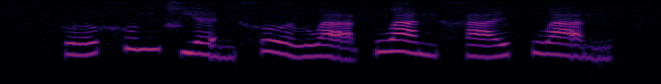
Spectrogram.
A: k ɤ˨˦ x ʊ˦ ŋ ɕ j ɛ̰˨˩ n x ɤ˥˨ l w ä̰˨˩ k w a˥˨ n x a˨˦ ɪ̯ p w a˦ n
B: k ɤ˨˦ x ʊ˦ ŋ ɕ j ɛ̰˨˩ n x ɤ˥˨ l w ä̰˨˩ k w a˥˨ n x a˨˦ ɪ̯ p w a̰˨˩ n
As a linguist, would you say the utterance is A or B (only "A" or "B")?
B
